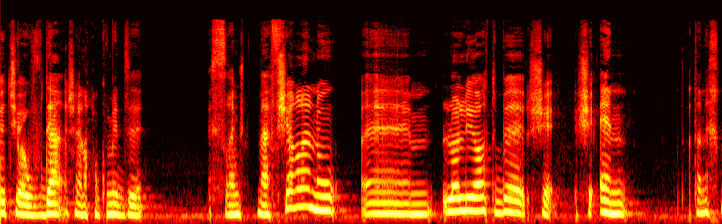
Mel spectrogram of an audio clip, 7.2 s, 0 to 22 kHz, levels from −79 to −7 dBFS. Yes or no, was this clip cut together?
yes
